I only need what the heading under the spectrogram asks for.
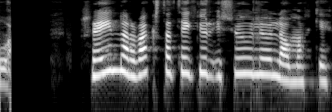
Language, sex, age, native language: Icelandic, female, 20-29, Icelandic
